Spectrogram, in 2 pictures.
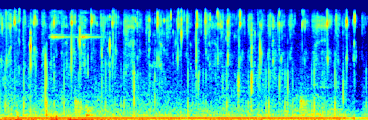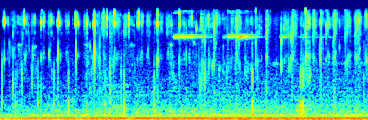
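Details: Persian cats eating, recorded up close: rapid, irregular crunching and smacking clicks about four per second, with a steady low hum underneath and brief faint high whines.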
